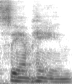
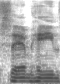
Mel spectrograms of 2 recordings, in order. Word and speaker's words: Samhain: Bullet Band, Mother of Mercy from Samhain, which is spelt Samhain, but I think it's pronounced Samhain, No Excuses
